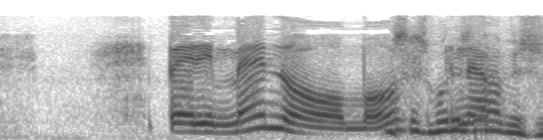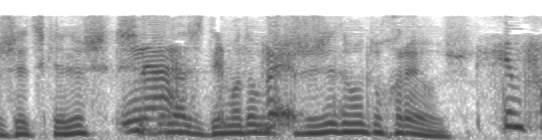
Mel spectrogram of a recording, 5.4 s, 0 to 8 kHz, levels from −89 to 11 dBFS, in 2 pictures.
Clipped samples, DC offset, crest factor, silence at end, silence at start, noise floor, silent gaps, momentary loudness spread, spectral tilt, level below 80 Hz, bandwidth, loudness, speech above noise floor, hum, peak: under 0.1%; under 0.1%; 12 dB; 0 s; 0 s; -47 dBFS; none; 6 LU; -11.5 dB/octave; -44 dBFS; 5.8 kHz; -18 LUFS; 29 dB; none; -6 dBFS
